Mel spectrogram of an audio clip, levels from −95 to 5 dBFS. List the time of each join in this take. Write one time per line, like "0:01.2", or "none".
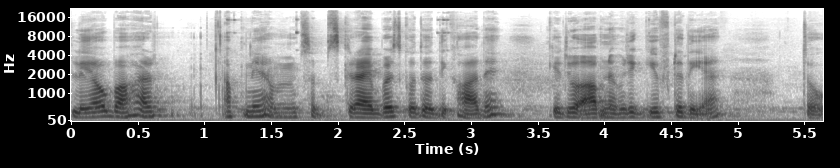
none

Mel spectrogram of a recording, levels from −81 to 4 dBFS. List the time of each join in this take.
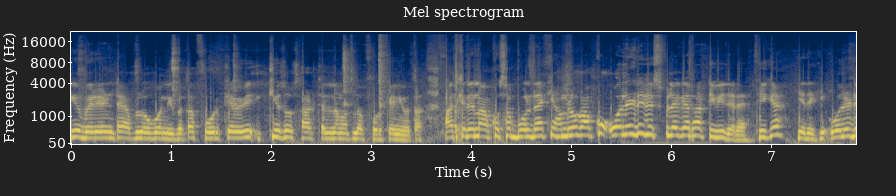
0:03.6

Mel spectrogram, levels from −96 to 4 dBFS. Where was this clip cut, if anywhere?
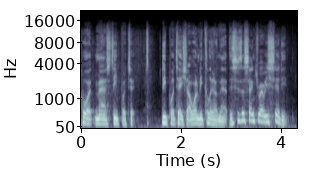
0:03.0

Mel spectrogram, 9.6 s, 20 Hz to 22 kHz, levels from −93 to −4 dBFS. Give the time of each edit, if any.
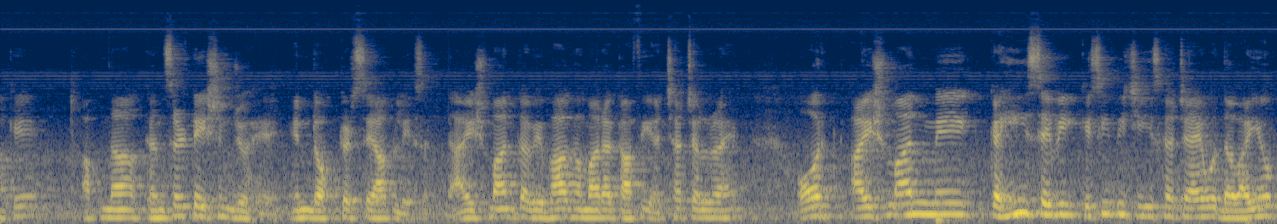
0:03.3

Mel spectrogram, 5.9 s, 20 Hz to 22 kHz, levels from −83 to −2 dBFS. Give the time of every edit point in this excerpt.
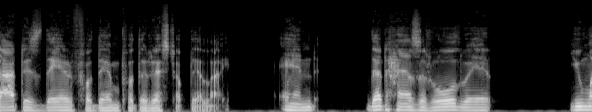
none

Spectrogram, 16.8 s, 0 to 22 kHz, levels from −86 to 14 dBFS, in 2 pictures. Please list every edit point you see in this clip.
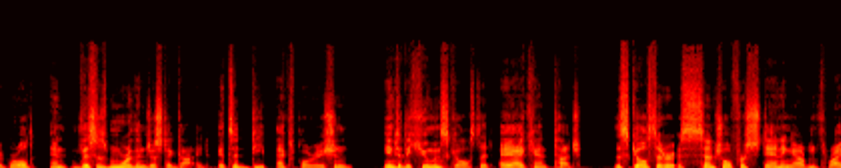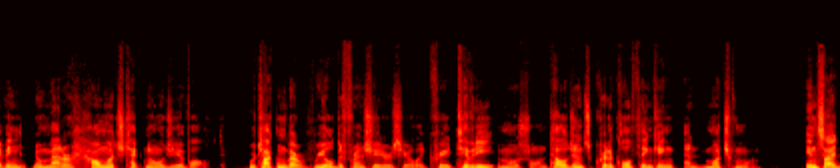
none

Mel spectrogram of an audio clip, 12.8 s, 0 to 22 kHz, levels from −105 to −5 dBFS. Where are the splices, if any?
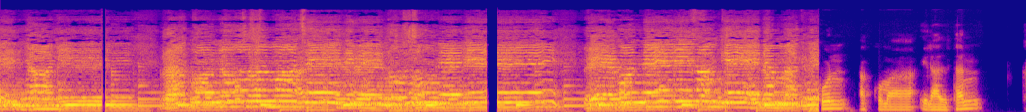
0:10.2

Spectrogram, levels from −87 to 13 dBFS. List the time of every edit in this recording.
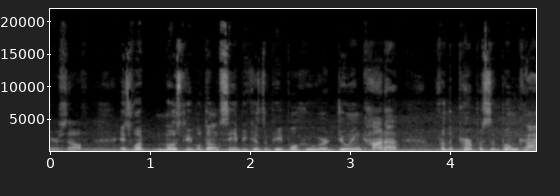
none

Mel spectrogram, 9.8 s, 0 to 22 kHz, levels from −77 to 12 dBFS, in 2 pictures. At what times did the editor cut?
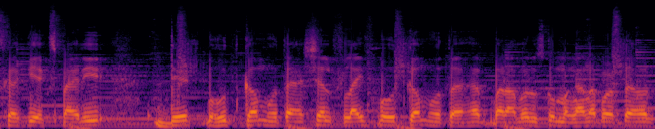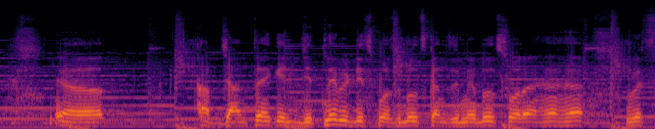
none

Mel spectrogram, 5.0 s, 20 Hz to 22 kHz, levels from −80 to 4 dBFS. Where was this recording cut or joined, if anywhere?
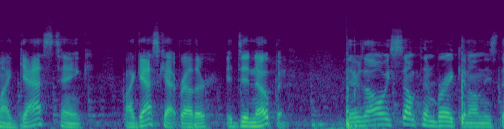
0:03.4

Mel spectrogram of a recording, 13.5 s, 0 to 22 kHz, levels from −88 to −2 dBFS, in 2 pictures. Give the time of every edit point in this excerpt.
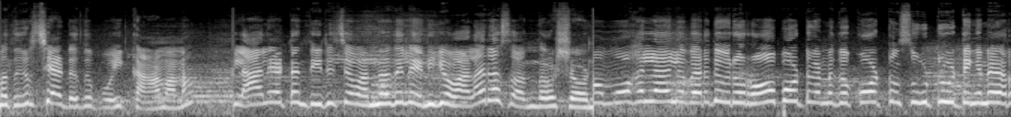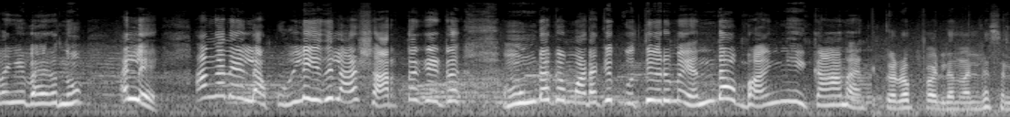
0:01.6
0:04.0
0:12.6

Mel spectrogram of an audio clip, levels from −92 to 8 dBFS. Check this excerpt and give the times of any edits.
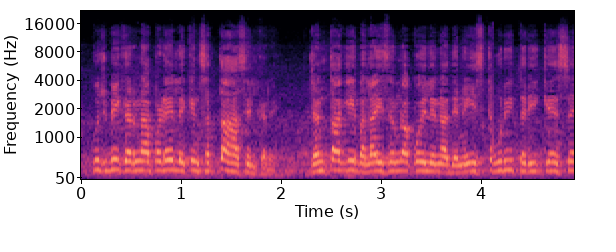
0:04.0

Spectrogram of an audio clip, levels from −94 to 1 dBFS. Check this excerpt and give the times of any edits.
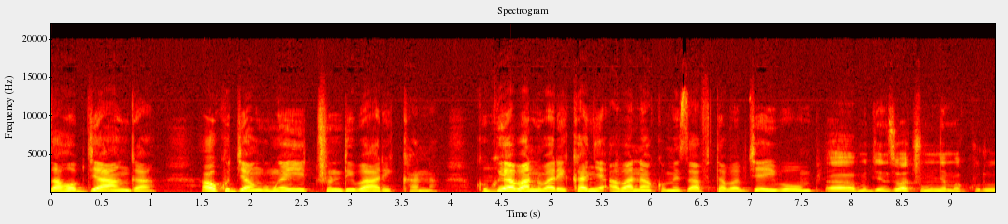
0:07.7

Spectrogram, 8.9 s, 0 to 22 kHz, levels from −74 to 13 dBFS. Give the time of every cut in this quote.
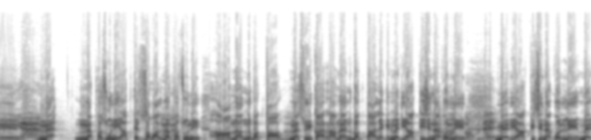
0:03.1

